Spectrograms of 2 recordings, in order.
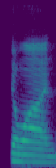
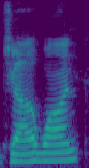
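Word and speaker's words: Jawaan: Jawan, there. I was close. I think I said Jew with the J-U instead of Jawan.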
